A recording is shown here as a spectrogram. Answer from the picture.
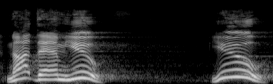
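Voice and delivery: high, loud, punched words; forceful rebuke. Acted. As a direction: turn it sharply on the listeners. God's rebuke turned on the listeners.

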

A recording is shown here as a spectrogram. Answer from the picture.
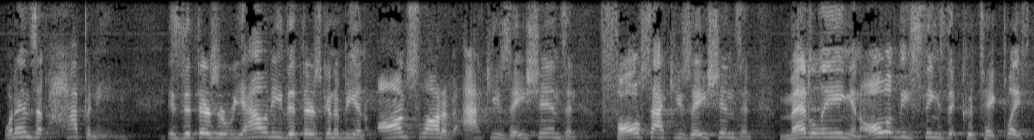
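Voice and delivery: ordinary talk, nothing marked

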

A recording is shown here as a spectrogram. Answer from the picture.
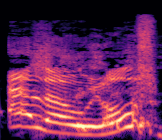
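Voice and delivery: high, mock British "Hello, love"; British accent. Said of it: "read it in a British accent".

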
